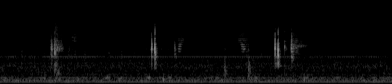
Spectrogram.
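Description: A card taps softly against a glass surface.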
